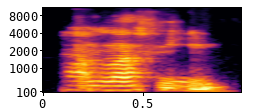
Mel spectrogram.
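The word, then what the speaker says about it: המלכים: If there's look at the next word, after Malche, there's a silent vowel under the mem. So what would be that first syllable? Exactly. Okay. Lachim. Hamlachim.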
